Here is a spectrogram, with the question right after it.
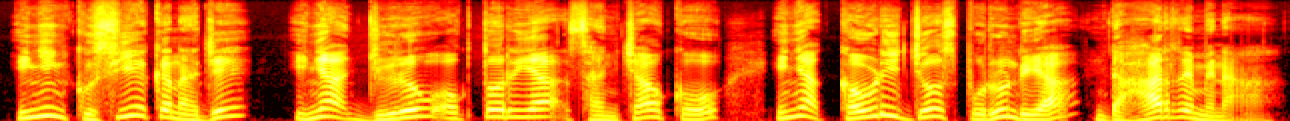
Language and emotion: Santali, happy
